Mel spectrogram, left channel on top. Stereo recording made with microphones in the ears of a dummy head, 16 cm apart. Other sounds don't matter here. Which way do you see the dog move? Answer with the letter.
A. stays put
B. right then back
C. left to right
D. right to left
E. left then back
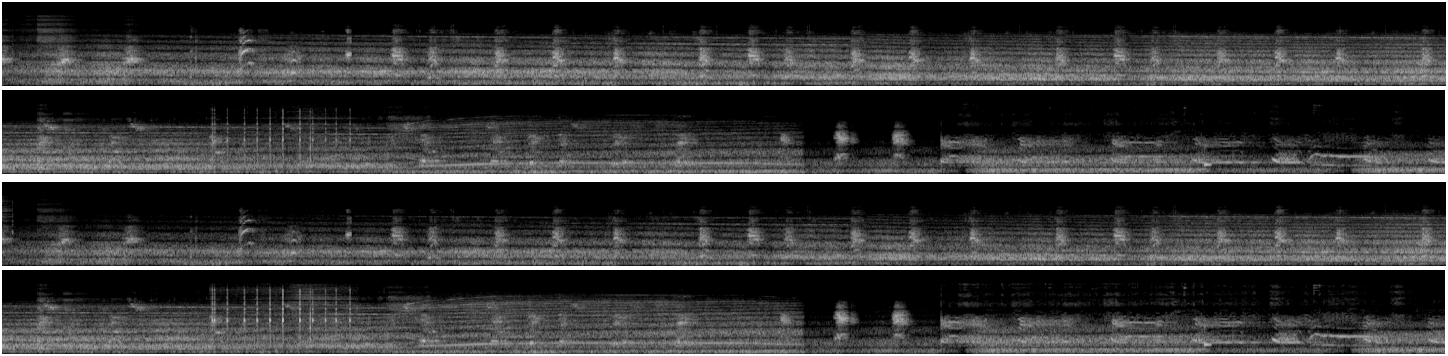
C.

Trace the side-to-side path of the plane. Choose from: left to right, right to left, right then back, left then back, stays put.
left to right.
